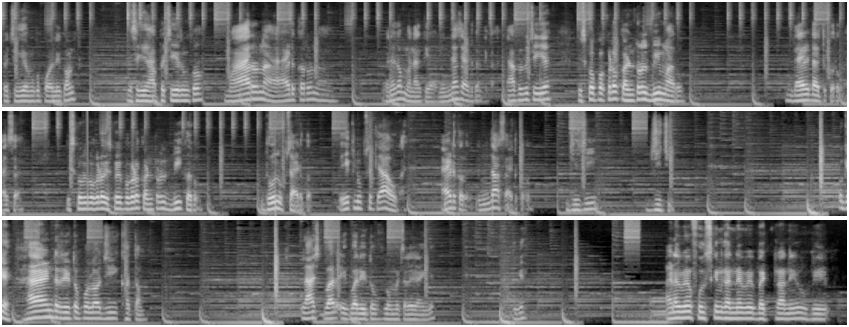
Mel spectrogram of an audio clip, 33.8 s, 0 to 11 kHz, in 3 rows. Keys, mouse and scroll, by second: 1.9 Tab, 2.1 middle click, 2.4 ctrl+r, 3.5 click, 4.2 alt+click, 4.8 g, 6.0 middle click, 7.0 alt+click, 8.1 ctrl+b, 9.6 middle click, 9.9 shift+middle click, 10.1 middle click, 11.6 alt+click, 12.3 alt+shift+click, 13.4 ctrl+b, 15.0 middle click, 15.8 alt+click, 16.1 g, 17.3 alt+click, 17.6 g, 18.6 alt+click, 19.2 g, 19.9 middle click, 20.4-22.0 middle drag, 22.5 middle click, 23.1 ctrl+middle click, 23.4 middle click, 23.8 shift+middle click, 24.0 middle click, 24.4 1, 24.4 click, 24.6 g, 25.1 ctrl+middle click, 25.4 middle click, 27.9-33.8 drag.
